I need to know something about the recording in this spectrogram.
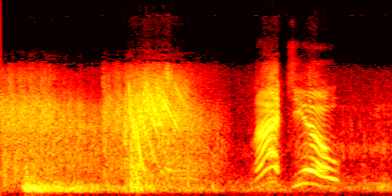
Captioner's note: guns firing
